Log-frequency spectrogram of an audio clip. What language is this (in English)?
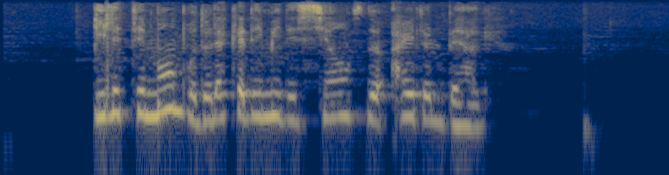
French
